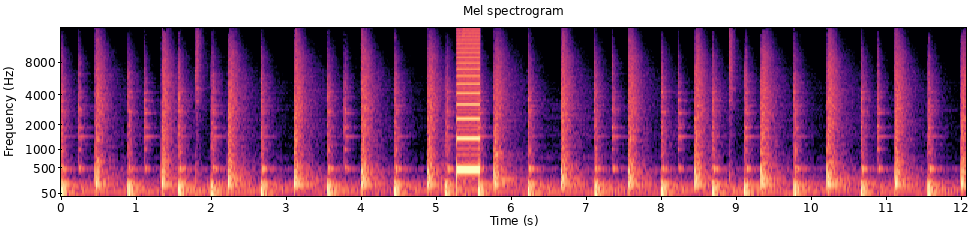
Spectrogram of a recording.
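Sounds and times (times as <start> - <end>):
loud electronic beep: 5.3 - 5.6
upbeat drum-driven music: 5.3 - 5.6.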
